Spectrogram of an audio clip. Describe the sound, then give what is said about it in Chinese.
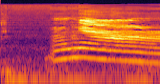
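A single long, drawn-out meow voiced in imitation of a lazy cat. It rises slightly, then sags slowly in pitch over a steady low background hum. “喵。 哦，这还是个懒猫。”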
